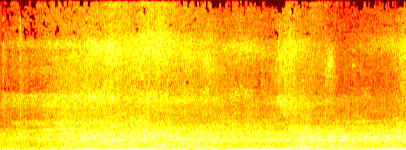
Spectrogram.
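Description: Cars drive past on the road nearby.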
